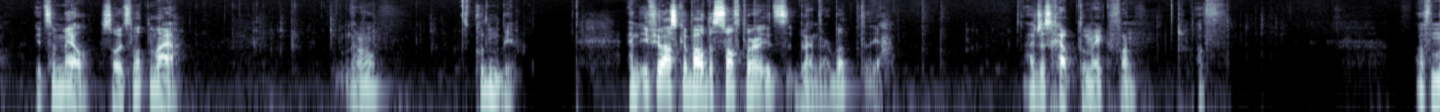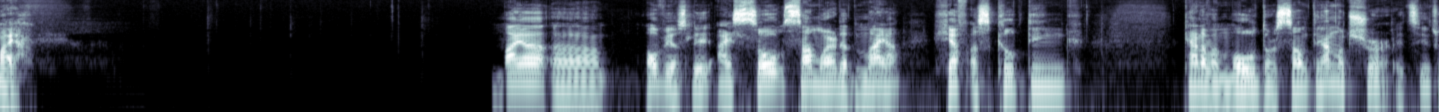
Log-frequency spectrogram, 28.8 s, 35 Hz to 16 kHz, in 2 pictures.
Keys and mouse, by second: 10.6 1, 11.6-12.6 typing.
